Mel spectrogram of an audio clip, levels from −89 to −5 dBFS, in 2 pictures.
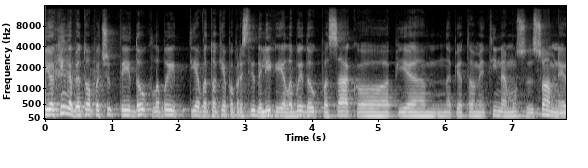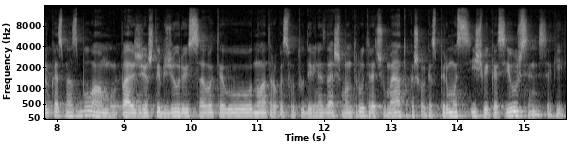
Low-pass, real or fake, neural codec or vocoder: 14.4 kHz; real; none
